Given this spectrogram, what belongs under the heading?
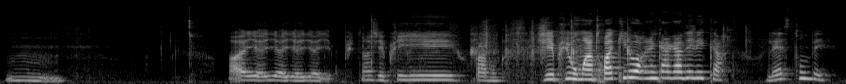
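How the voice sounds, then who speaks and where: A woman's voice: mid-range voice, fairly even intonation, measured pace, long pauses, a little hiss or hum. A woman vlogger chatting casually as she unboxes a parcel, gushing and exclamatory, with many fillers. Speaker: budget-challenge vlogger.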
